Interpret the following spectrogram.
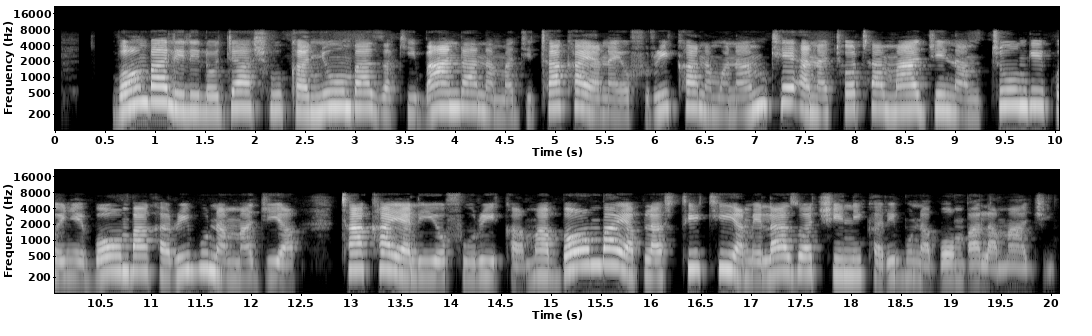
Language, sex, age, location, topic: Swahili, female, 36-49, Nairobi, government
